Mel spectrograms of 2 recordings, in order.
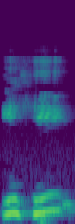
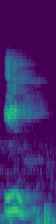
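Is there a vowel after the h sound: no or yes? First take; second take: yes; no. First: An extra vowel follows the h sound. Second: The h sound is held with no vowel. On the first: The speaker calls it wrong. "ইহ না বলে ইহি বলেন ... তখন এটাও ভুল হয়" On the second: The speaker calls it right. "ইহ হামসা হাকে গিয়ে ধরে ফেলবে"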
